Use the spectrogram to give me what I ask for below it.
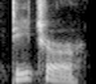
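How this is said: The final r sound is clearly pronounced. "they say teacher"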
